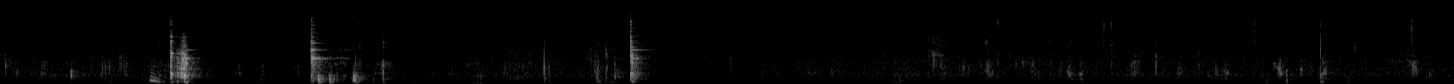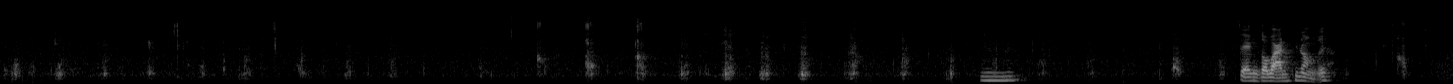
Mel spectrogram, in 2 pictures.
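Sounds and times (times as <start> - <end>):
chewing crunchy vegetable: 9.2 - 27.0, 27.9 - 29.0.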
